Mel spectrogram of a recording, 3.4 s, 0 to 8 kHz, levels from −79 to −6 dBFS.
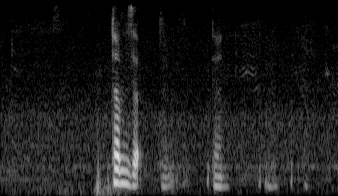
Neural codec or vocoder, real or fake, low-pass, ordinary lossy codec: none; real; 7.2 kHz; none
